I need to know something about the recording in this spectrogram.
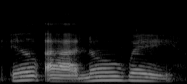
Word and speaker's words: Illinois: a blackberry pie chapter 7 Ln no way ill no way lookie there Gramps shattered the Illinois State Line he pronounced L ill no way exactly the way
